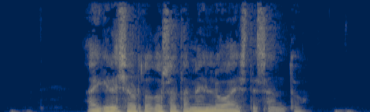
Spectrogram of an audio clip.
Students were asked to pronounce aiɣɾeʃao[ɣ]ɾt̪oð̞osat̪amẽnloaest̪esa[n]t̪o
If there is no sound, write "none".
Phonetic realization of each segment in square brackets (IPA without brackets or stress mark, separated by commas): none, n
